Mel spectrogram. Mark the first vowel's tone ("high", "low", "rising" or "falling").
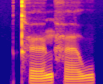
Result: rising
